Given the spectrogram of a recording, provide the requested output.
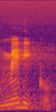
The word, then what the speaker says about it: México: De hecho, de ahí viene el nombre de mexicano o México, y por eso se escribe con X, ¿sí? Aunque se pronuncie con J, porque es una tradición propiamente de ellos.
